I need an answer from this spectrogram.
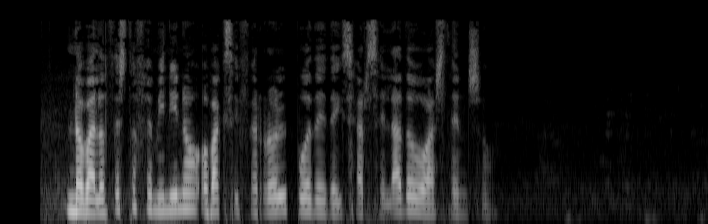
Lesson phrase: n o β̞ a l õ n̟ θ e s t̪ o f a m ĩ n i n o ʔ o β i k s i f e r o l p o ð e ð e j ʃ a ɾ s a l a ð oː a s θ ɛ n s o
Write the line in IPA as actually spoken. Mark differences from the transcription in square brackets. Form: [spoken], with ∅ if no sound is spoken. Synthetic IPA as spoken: n o β̞ a l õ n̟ θ e s t̪ o f [e] m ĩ n i n o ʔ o β [a] k s i f e r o l p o ð e ð e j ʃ a ɾ s [e] l a ð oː a s θ [e] n s o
